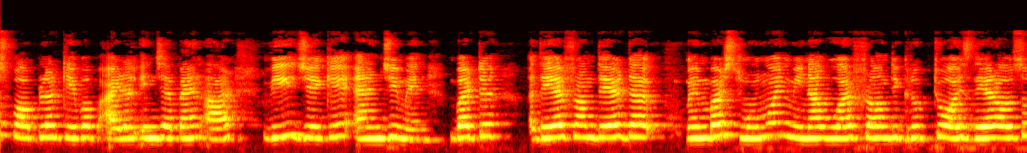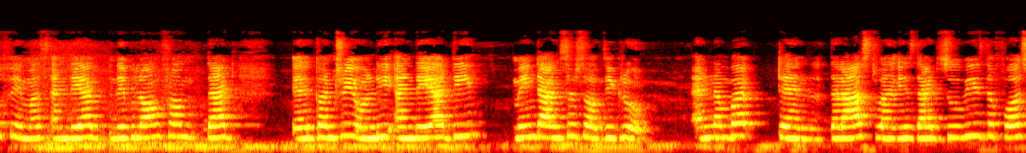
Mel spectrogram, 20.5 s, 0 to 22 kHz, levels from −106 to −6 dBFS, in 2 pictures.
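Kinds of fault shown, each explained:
Nothing stood out on listening to this audio.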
